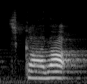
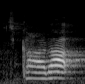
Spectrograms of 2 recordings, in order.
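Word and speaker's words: 力: Sẽ đọc là chikara, âm vô thành này, nhớ nhá. Chikara, minasan sẽ nó chikara.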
